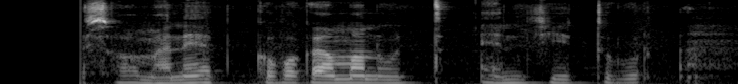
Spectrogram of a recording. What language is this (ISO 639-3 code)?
kln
